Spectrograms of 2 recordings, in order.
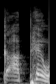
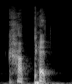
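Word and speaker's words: Capet: 카페도 스펠링이 C-A-P-E-T예요. 카펫. 근데 프랑스 발음 카페.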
